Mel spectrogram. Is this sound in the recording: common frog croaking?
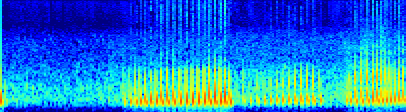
yes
